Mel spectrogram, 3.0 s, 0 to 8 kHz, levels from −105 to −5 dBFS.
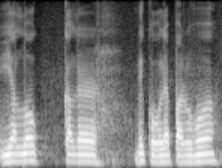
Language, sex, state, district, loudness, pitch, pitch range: Nagamese, male, Nagaland, Kohima, -12 LUFS, 125 Hz, 120-130 Hz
